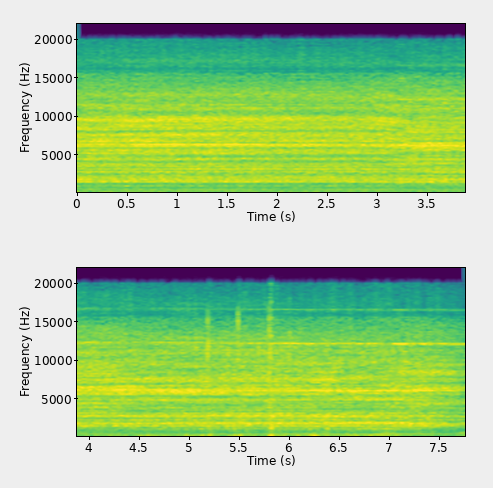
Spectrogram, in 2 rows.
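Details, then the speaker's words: MCI 9 bus air brakes: a loud, steady, high-pitched hiss of escaping air throughout, with air also leaking from the bottom of the inversion valve. Torn DD3 brake chamber diaphragms are blowing air straight through. "The DD3 diaphragms are bad. Which we knew they were by the way it was blowing air through there."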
